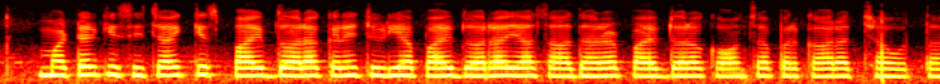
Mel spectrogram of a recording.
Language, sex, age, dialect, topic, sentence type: Hindi, male, 31-35, Awadhi Bundeli, agriculture, question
